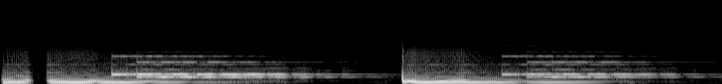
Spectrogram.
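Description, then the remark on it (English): A sparse musical passage of a simple chord progression: a deep bass line under sustained background keyboard chords, played as two similar phrases of about four seconds each, with a brief gap near the start and no voices. “So it's a very simple chord progression, and here I'll show you just the bass and the main background keyboard part so you can hear how that goes together.”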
